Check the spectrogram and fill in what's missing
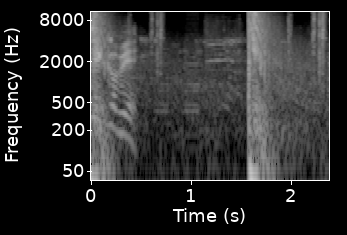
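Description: Gunfire in the video game GTA San Andreas: a burst of sharp game shots at the start and another loud burst near the end, with a quieter stretch between and someone talking over it.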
